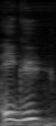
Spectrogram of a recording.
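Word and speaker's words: aiguë: C'est le cas par exemple pour aigu au masculin, au féminin on mettra aigu avec un tréma sur le E qui ne se prononcera pas.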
